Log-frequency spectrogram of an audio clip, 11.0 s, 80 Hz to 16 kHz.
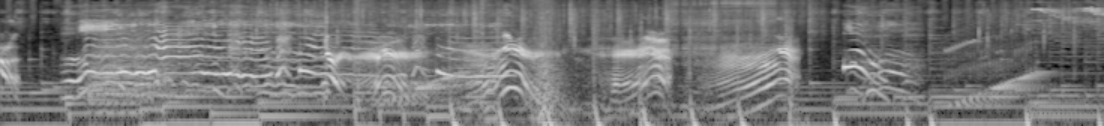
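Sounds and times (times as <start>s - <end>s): background music: 0.0s - 11.0s
cartoon characters wailing sobs: 0.6s - 9.3s.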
